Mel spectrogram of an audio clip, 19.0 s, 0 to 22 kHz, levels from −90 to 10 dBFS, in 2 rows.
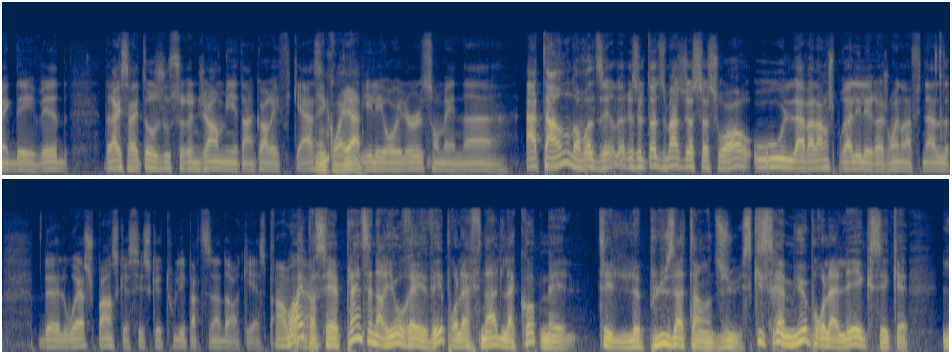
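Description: Throughout the speech a breathy, grainy edge sits on the upper frequencies, most likely from Bluetooth LC3 compression. The codec works in short transform frames, here fitting 7.5 ms ones, and at a bitrate consistent with around 48 kbps it zeroes parts of the upper spectrum and fills them with noise. On a spectrogram the high band looks patchy and speckled rather than showing clean harmonic detail, and the damage is plainly audible.

Lost LE Audio frames interrupt the speech three times. The first, from 5.83 to 5.86 s, falls right after "sont maintenant attendre on" and before "le dire le résultat". The second, from 7.65 to 7.67 s, follows "match de ce soir". Both last about 15 ms, which fits two 7.5 ms frames. The third, from 12.40 to 12.44 s, lasts 30 ms, fitting four frames. The decoder replays the last spectrum with randomised signs, so each gap sounds like a brief noisy smear. On a spectrogram harmonics give way to blurred noise, and the waveform loses its periodic shape.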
